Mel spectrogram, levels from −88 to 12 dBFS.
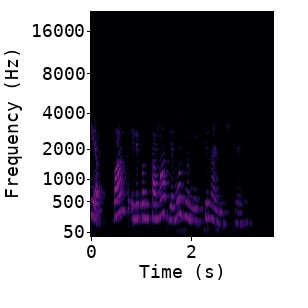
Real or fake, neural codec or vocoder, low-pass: real; none; 3.6 kHz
